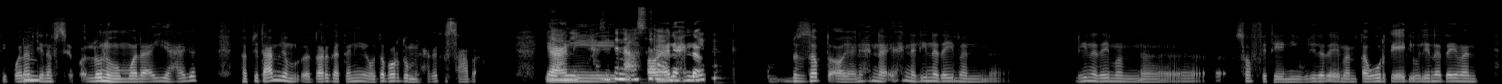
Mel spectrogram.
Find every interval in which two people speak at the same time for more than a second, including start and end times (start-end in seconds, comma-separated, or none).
5.5-7.0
